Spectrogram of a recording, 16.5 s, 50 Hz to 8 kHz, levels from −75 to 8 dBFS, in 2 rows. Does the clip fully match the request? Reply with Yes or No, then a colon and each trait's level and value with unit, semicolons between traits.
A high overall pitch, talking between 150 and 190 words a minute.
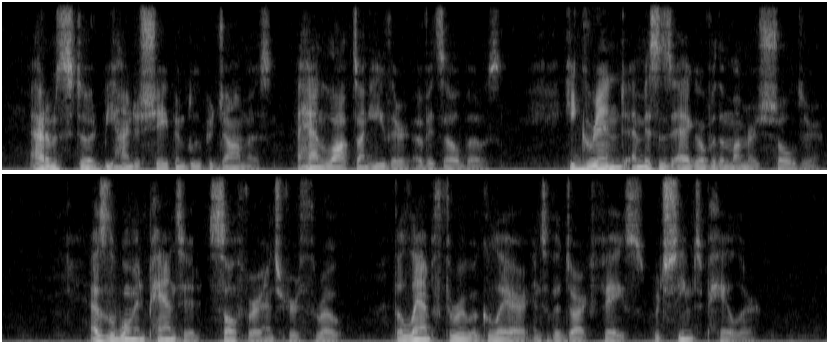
No: low, 120 Hz; average, 165 wpm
